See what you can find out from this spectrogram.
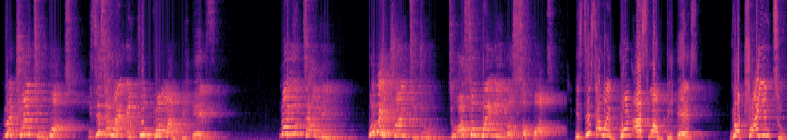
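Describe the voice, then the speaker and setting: Furious young daughter, Nigerian accent, very high voice, lively swings, sharp scolding tone. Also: female voice, normal speed. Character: angry young woman confronting her family. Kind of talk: film drama acting.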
